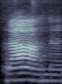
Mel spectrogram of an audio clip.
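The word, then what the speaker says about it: prāṇa: prana também para acontecer prana né seria o jeito certo de falar aqui eh e tem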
